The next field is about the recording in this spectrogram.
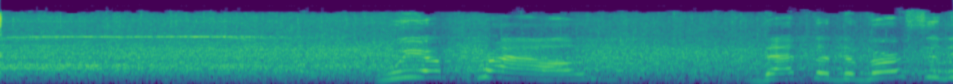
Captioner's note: cheers and Applause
